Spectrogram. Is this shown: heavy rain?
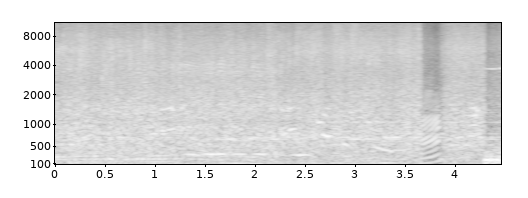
yes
